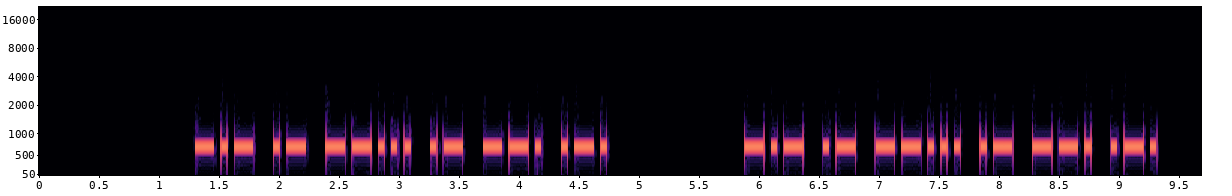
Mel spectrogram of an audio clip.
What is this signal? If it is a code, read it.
Morse code, heard as a keyed tone, about 22 wpm, 700 Hz. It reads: KA7AGR KA7AGR
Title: USA Call Signs - 6 Characters - Repeated 2x - 22wpm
